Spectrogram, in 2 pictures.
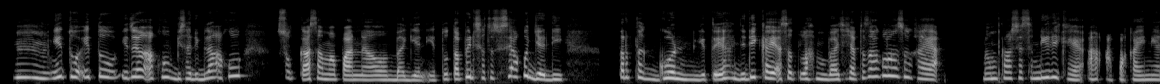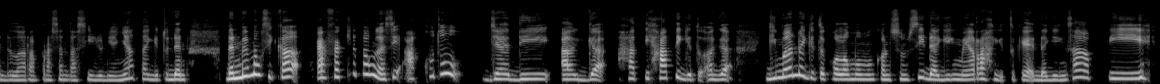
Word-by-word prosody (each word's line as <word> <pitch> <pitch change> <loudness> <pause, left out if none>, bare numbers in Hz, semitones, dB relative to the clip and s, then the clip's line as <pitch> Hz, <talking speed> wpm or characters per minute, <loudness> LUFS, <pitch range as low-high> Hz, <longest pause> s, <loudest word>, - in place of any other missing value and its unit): Mmm, 315 -4 0
itu 355 0 -1 0.2
itu, 365 +1 -4 0.2
itu 300 +2 -5
yang 345 - +3
aku, 335 +4 -2
bisa 260 +1 -3
dibilang 255 +7 -1
aku 395 +1 -1 0.3
suka 275 -6 -1
sama 240 -4 -1
panel 210 -1 +1
bagian 200 -1 -2
itu, 200 +2 -9
tapi 245 +8 +1
di - - -9
satu 295 -1 -7
sisi 380 +7 -3
aku 365 +3 +1
jadi 230 - +2 0.6
tertegun 280 -7 +1
gitu 225 +2 -4
ya, 270 - +2
jadi 245 +7 +2
kayak 275 -5 +3
setelah 255 -2 -2
membaca, 230 -1 0
terus 275 +6 -3
aku 370 +3 0
langsung 365 -4 0
kayak, 255 -4 -1 0.4
memproses 280 +2 -3
sendiri, 310 +4 0
kayak, 225 -7 -4
"Ah 250 - -2
apakah 210 +1 -5
ini 215 +1 -3
adalah 200 0 -4
representasi 205 0 -7
dunia 200 0 -4
nyata?" 245 +3 -3
Gitu, 215 +1 -5
dan, 225 -1 +3 0.4
dan 265 - +9
memang 425 +6 +8
sih, 345 - -4
Kak, 340 +1 +6 0.2
efeknya 335 +9 +2
tau 475 - +5
nggak 245 - +3
sih, 320 -3 -4
aku 375 - -4
tuh 485 +1 +2 0.2
jadi 240 +2 +1 0.2
agak 230 -1 +2 0.2
hati-hati 285 +3 +2
gitu, 225 - -9
agak 230 0 0 0.4
gimana 355 +11 +5
gitu, 260 -3 -1
kalau 235 -1 +3
mau 235 - +1
mengkonsumsi 230 +3 -2
daging 225 0 +1
merah 230 +4 +2
gitu, 225 - -8
kayak 205 -1 0
daging 200 +2 -2
sapi, 280 -2 +1
250 Hz, 180 wpm, -24 LUFS, 220-305 Hz, 0.6 s, dan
